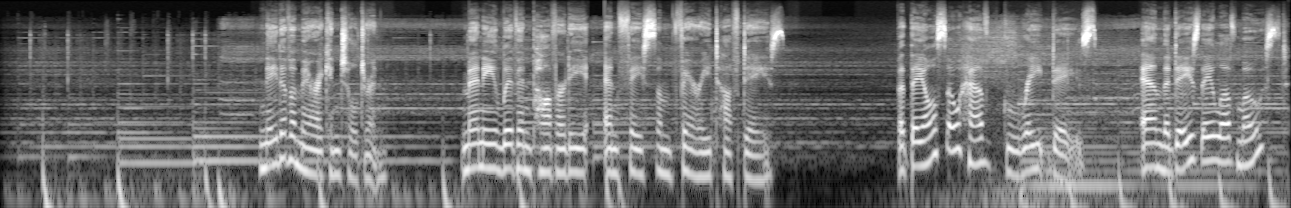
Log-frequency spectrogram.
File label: Radio PSA; Love My Day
